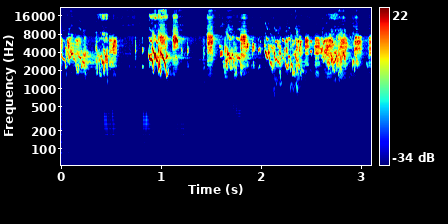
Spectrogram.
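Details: Happy budgerigars, colorful Australian parakeets kept as pets, utter clustered squeaky chirps and chattering bursts separated by brief silences.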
